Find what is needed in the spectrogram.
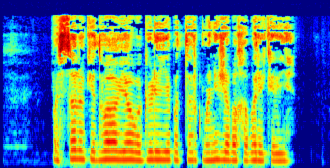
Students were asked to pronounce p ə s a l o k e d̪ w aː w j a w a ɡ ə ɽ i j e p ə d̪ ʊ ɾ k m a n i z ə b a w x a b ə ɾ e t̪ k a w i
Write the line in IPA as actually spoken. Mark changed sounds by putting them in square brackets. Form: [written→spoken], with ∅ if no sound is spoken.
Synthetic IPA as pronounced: p ə s [a→ə] l o k e d̪ w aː w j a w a ɡ ə ɽ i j e p ə [d̪→t̪] ʊ ɾ k m a n i [z→ʒ] ə b a [w→∅] x a b ə ɾ e [t̪→∅] k a w i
